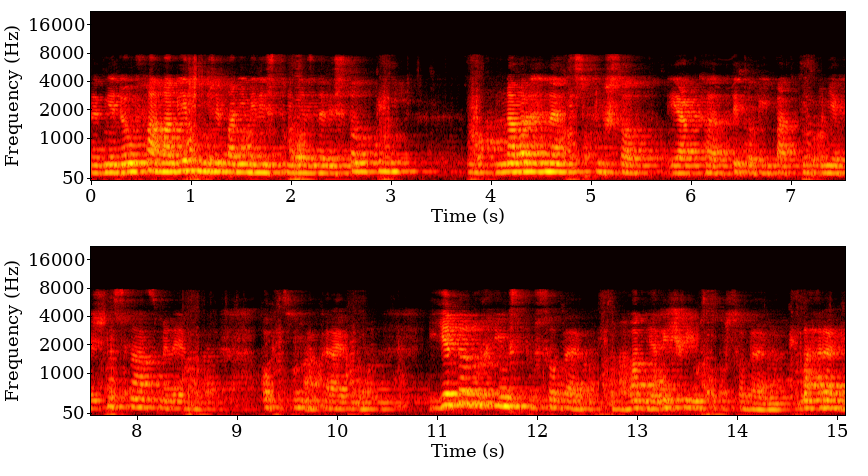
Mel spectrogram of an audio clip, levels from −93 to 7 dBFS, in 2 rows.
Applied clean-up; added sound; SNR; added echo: neural separator model SepFormer DNS4.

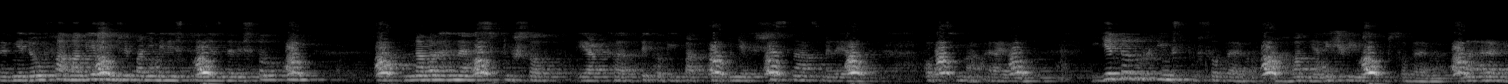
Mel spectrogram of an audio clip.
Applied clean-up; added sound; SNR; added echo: none; Bark; -3 dB; reverberation time 0.8 s.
